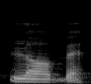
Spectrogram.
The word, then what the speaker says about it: l'aube: Dans notre quartier, les rues s'animent des lobes. AU se prononce O, l'aube. Dès le matin, donc E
